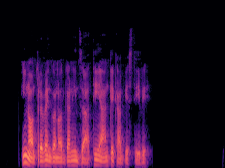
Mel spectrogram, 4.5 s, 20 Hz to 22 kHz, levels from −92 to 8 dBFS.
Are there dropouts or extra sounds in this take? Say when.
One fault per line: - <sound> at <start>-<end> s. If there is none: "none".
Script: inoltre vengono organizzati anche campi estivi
none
